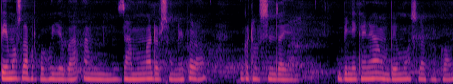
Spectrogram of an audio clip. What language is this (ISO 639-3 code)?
brx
